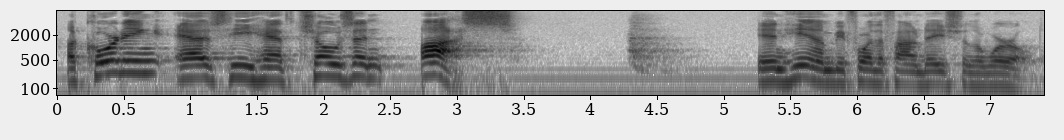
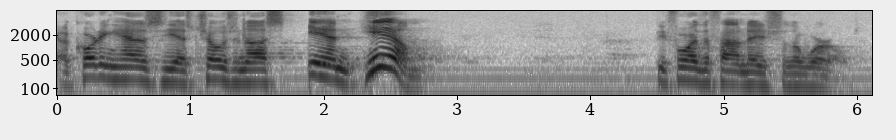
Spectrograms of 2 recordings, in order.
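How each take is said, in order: First: The word us carries the main stress. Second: The word us carries no special stress. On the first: "A Calvinist accent upon us" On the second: "What if we read it this way?"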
